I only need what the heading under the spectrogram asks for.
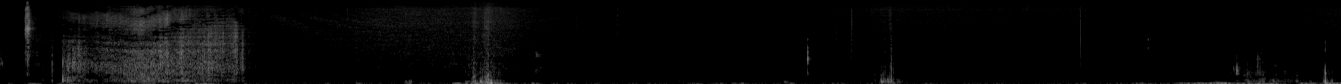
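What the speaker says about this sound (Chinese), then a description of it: "你们喜欢烧火柴的声音吗？" Cheap matches are struck and burned right next to a microphone in a hushed ASMR setting: a long fizzing flare at first, then a few brief scratchy strikes and faint crackles separated by near silence.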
